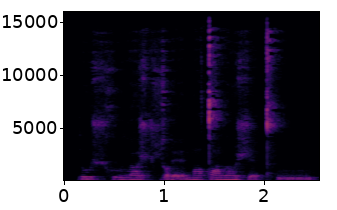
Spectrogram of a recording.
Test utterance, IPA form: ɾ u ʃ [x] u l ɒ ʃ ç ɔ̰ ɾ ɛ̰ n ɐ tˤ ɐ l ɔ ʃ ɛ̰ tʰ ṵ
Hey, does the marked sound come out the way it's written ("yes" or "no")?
yes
